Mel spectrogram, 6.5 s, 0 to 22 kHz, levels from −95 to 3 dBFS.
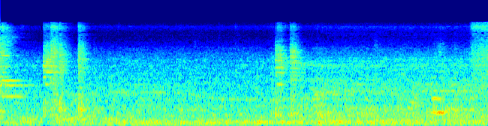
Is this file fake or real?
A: fake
